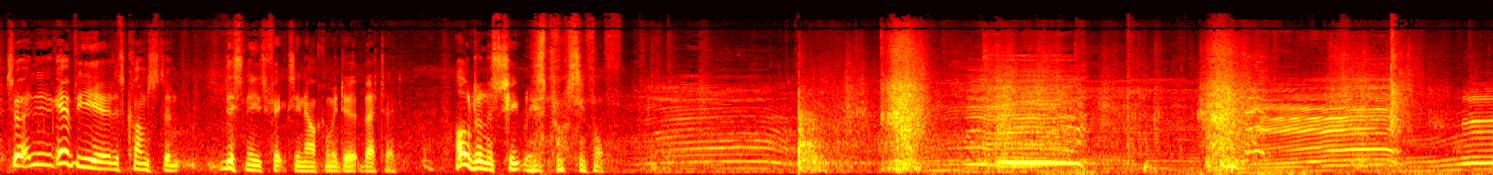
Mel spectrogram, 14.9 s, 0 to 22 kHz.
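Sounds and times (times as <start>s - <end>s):
speech: 0.1s - 6.7s
dairy heifers of mixed breeds mooing, Montbéliarde, Jersey and Friesian: 6.2s - 14.9s.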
